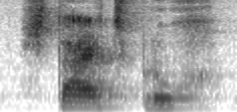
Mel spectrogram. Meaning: 1. stilted plough, plow with (a) stilt(s) 2. team that trails in the rankings
- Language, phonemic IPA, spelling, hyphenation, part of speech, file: Dutch, /ˈstaːrt.plux/, staartploeg, staart‧ploeg, noun, Nl-staartploeg.ogg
